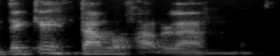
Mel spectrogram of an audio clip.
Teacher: los yucatecos, aunque somos caribeños, no aspiramos ni suprimimos la S a final de sílaba o de palabra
